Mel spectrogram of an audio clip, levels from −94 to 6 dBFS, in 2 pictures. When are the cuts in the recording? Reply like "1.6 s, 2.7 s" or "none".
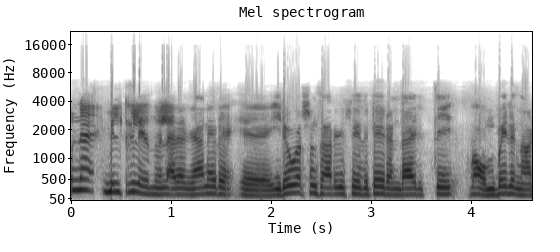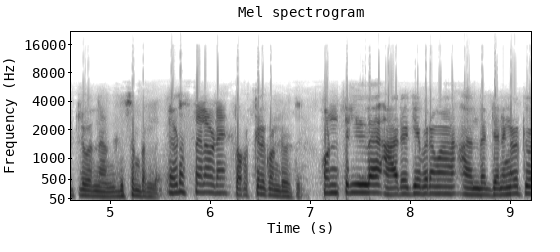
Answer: none

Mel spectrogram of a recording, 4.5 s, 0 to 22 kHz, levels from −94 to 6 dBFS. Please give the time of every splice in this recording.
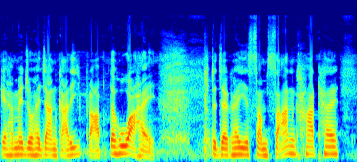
2.6 s

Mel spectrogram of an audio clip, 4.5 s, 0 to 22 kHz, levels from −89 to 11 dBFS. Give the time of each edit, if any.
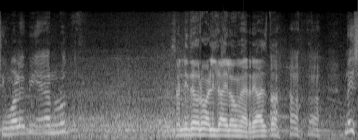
none

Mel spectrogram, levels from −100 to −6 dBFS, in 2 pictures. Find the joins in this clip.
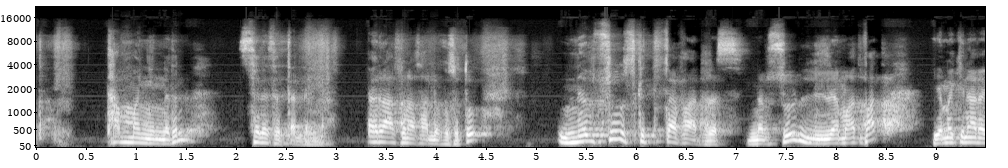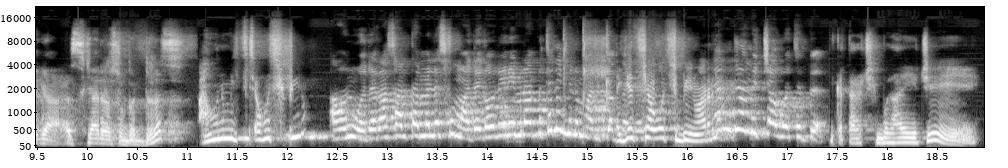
11.0 s, 17.4 s

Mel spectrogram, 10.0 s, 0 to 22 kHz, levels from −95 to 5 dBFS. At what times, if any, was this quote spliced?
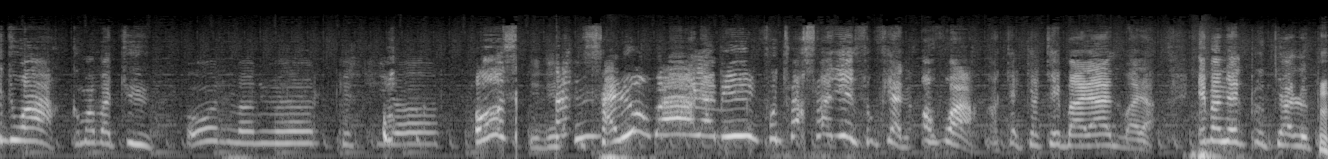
1.3 s

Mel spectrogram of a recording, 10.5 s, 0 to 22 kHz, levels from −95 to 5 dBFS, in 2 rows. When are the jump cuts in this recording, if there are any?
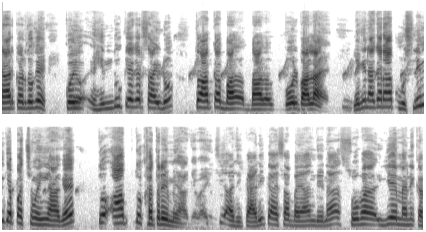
1.0 s, 7.9 s

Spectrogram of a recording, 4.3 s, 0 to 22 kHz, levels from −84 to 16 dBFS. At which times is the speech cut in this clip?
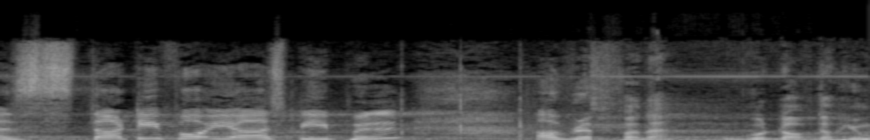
3.0 s

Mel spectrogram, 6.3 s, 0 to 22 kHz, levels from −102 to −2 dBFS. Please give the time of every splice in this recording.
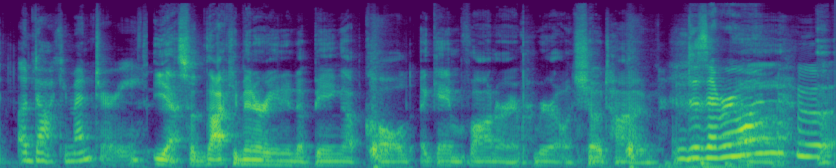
1.1 s, 4.9 s

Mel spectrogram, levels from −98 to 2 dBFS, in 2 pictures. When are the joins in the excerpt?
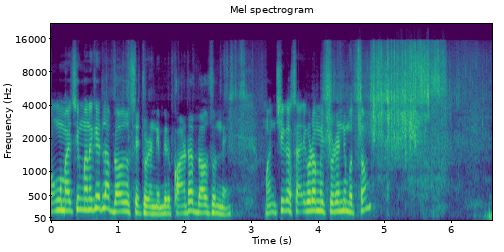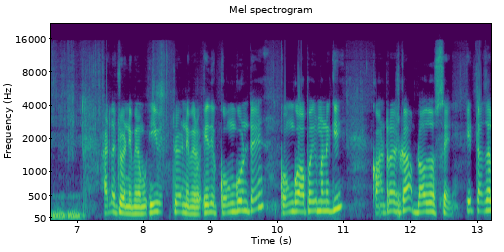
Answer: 8.2 s

